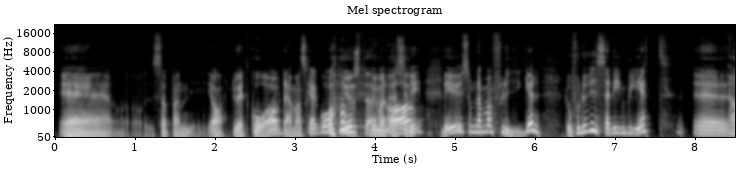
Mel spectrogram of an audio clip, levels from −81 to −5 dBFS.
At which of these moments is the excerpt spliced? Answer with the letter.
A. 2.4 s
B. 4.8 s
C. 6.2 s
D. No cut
B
